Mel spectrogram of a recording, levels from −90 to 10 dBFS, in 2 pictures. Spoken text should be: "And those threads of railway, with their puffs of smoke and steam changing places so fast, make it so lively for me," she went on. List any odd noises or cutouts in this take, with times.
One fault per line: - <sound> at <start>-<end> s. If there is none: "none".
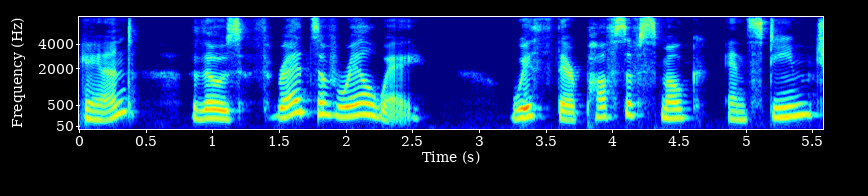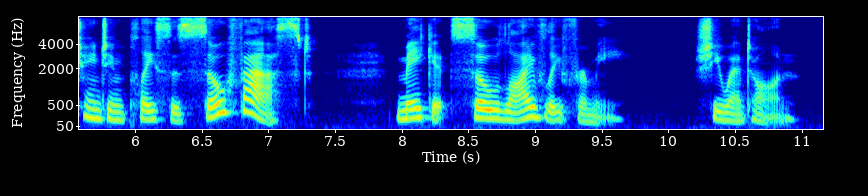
none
